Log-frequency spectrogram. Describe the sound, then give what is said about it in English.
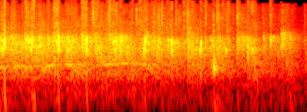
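A church audience applauds steadily for about three seconds to cheer on people about to be baptised that morning, dense overlapping claps forming a loud, even wash, with faint cheering voices mixed into the clapping. “Come on, let's cheer them on as we're going to be in baptisms this morning.”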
